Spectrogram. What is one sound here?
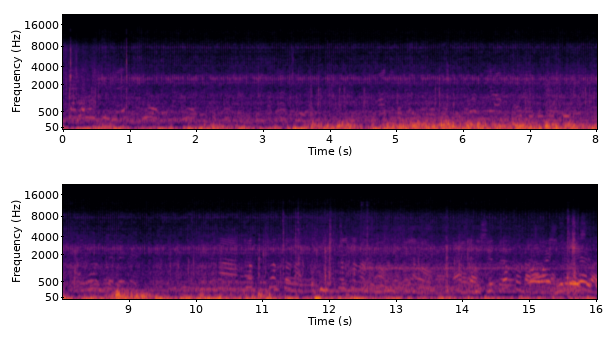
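Bicycle tyres roll over a dirt track.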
